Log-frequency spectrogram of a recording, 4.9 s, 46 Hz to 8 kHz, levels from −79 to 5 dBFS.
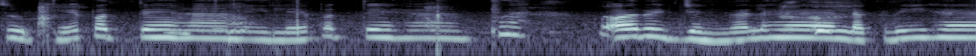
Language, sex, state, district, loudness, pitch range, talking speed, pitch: Hindi, female, Haryana, Jhajjar, -19 LUFS, 225-265 Hz, 145 wpm, 245 Hz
